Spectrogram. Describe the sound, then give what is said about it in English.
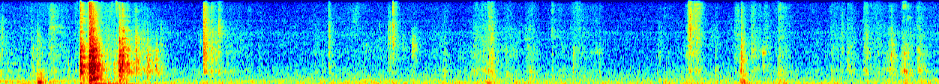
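A plastic part of a fridge falls off again and clatters in a quick burst of sharp, rattling knocks, followed by a few scattered light clicks and taps against a quiet background. “Is that part of a fridge?”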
